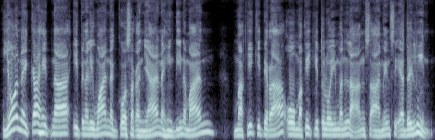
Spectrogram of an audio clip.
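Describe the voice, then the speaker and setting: A man's voice: mid-range voice, animated, moderate pace, dry recording. A man narrates a personal love story from a script, as if telling it to a radio host. His voice sits in a middle register and the recording is dry and close.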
